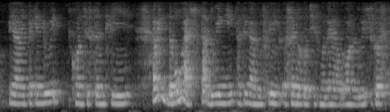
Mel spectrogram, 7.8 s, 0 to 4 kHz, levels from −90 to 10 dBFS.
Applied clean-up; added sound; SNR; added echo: none; none; none; reverberation time 0.6 s.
